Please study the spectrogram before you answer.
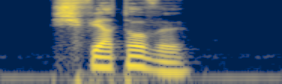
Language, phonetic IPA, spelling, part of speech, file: Polish, [ɕfʲjaˈtɔvɨ], światowy, adjective, Pl-światowy.ogg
